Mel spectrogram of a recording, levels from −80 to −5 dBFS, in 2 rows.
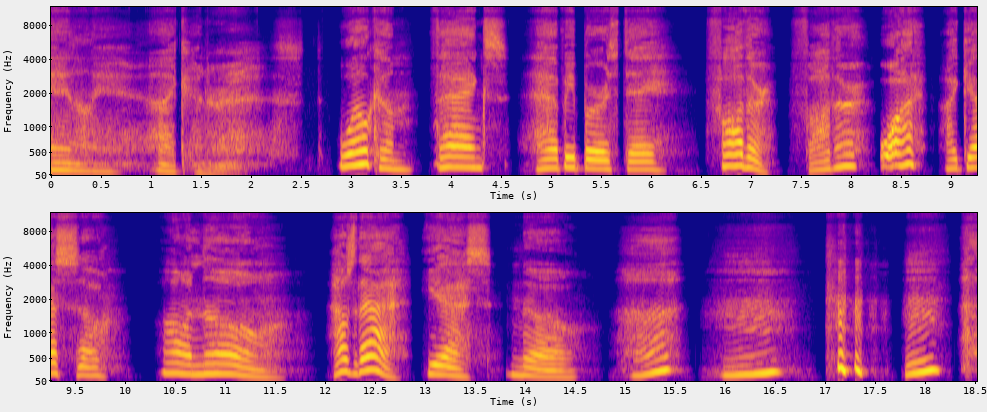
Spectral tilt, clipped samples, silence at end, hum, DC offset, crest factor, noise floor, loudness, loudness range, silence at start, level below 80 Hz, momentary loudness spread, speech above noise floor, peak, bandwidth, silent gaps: -4.5 dB/octave; under 0.1%; 0 s; none; under 0.1%; 18 dB; -41 dBFS; -17 LUFS; 4 LU; 0 s; -58 dBFS; 16 LU; 25 dB; 0 dBFS; 12 kHz; none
